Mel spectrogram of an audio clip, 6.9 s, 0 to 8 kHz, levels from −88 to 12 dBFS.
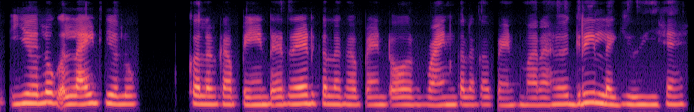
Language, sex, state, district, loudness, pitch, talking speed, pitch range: Hindi, female, Gujarat, Valsad, -15 LUFS, 215 Hz, 190 wpm, 205-225 Hz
